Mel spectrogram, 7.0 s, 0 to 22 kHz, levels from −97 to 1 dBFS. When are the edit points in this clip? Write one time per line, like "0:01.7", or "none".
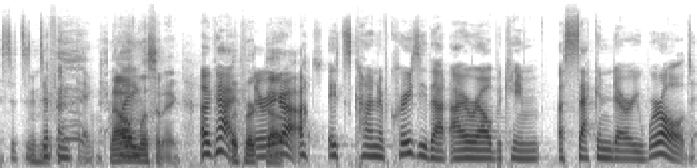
0:01.0
0:03.1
